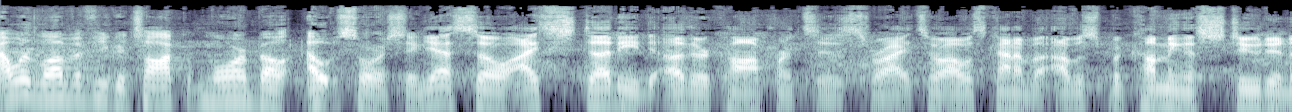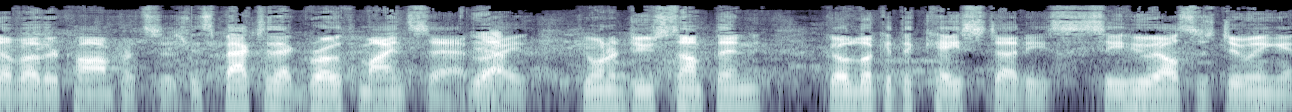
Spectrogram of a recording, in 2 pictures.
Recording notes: In today’s episode, I get a chance to interview him LIVE at FinCon to share his financial journey. At this LIVE FinCon 2018 interview, there were OVER 2,000 people at the event!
